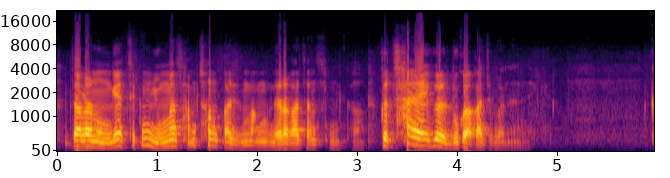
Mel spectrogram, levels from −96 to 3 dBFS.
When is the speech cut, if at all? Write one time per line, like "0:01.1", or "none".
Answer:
0:03.1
